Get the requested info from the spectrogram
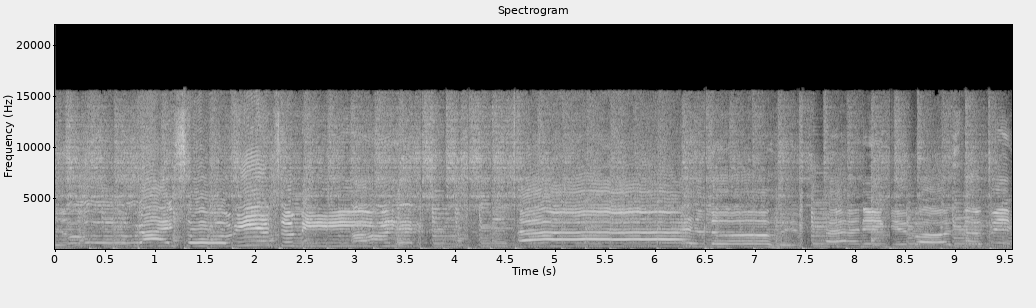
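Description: Live gospel chorus music from a church band: a steady, upbeat drum-and-bass rhythm under a melody line that slides between notes and holds one long note around the middle.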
